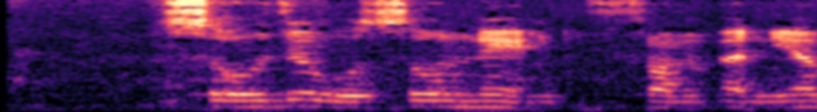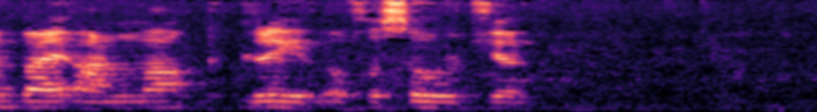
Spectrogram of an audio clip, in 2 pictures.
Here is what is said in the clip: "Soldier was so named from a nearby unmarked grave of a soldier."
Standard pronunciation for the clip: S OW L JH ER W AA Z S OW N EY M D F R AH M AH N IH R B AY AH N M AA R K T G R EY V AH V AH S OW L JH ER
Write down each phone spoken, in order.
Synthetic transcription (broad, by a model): S OW L JH ER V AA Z S OW N EY M D F R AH M AH N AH R B AY AH N M AA R K T G R EY V AH V AH S OW L JH ER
